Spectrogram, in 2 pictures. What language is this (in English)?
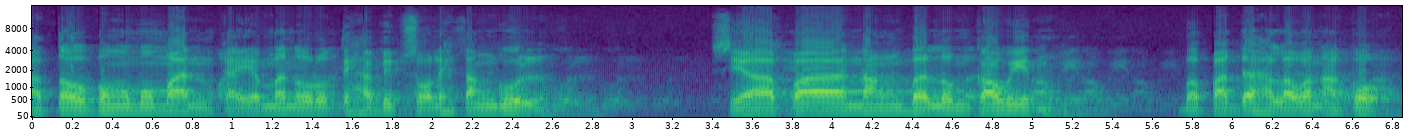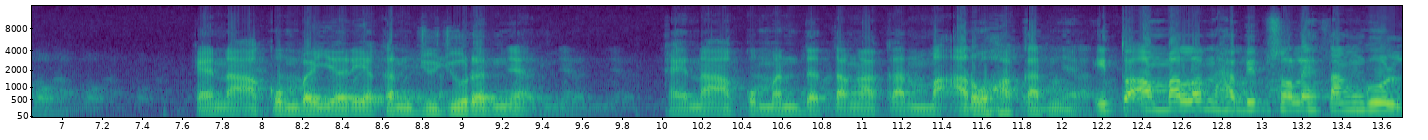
Indonesian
